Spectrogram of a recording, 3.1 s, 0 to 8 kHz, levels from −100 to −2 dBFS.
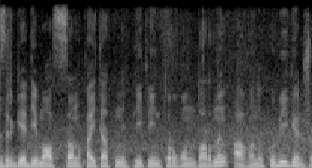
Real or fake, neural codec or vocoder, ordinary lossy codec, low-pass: real; none; none; none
